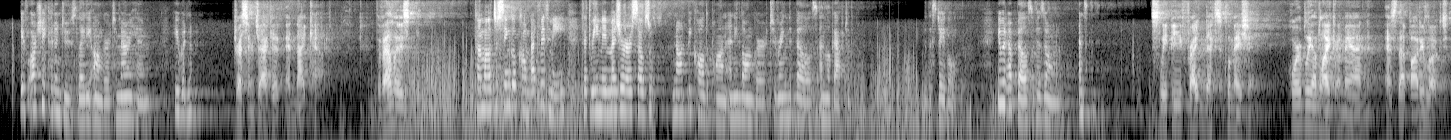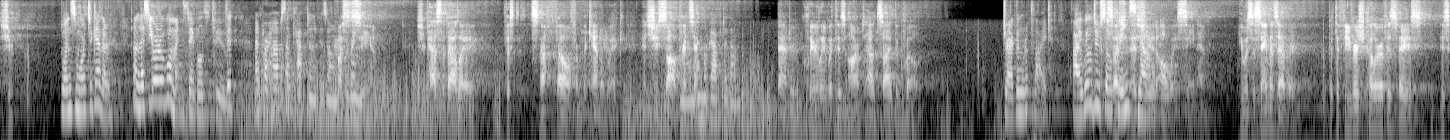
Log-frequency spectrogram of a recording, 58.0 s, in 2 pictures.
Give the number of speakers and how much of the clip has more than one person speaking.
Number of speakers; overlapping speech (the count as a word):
three, about 6%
